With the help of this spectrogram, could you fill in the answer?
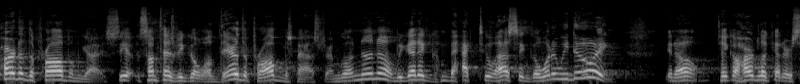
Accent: Canada

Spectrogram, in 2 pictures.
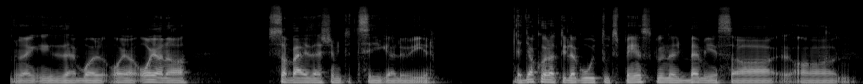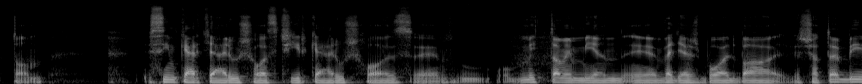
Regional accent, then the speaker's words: Hungary

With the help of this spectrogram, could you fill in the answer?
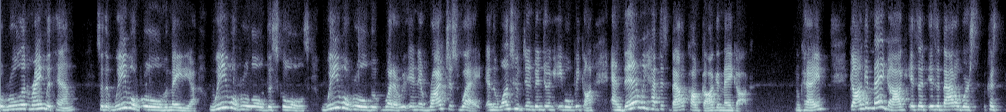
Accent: Nashville, Tennessee, United States; moved away; I'm from Nashville originally. And so, you know, we say Omer in Tennessee

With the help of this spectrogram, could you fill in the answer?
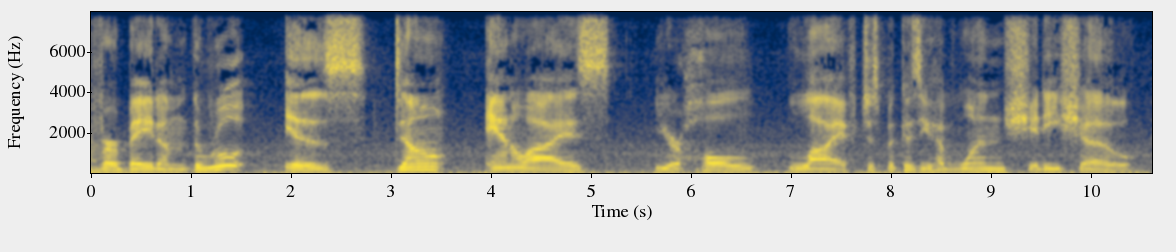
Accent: Texas, United States; I'm from Texas, another pretty pathetic place.

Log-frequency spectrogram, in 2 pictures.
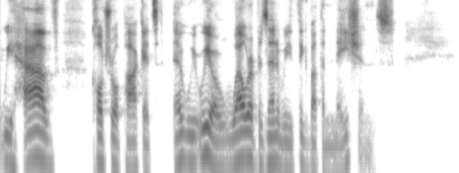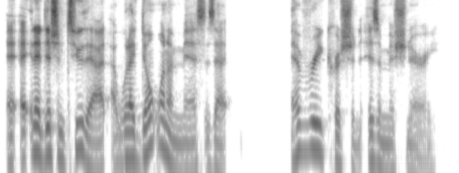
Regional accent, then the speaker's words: United States; who's an American

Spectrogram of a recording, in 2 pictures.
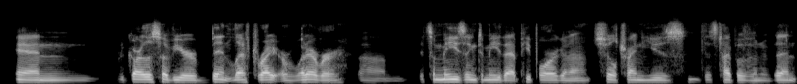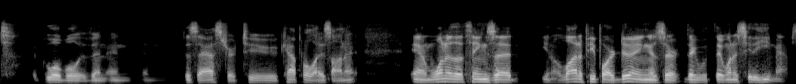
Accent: Texas, United States; moved away as an adult; now in Maryland, United States; I'm originally from the Texas area

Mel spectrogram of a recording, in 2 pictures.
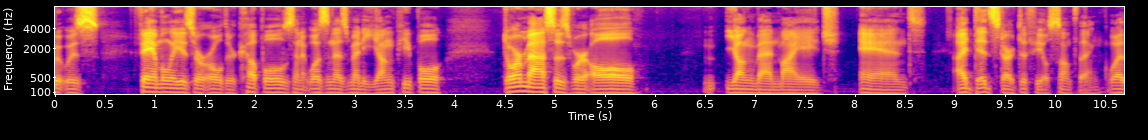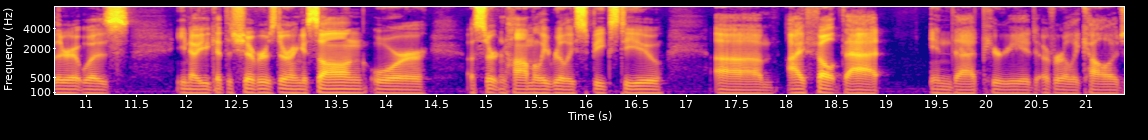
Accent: Sudbury, Massachusetts, United States; I grew up in Sudbury, Massachusetts

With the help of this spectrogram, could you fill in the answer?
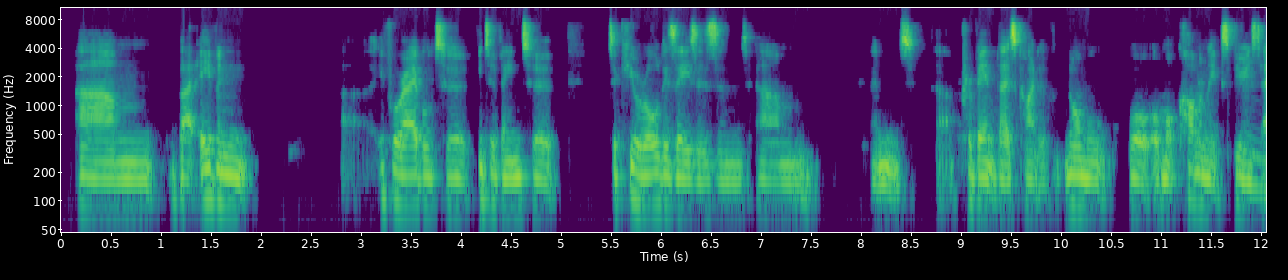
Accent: Harden, New South Wales, Australia; also born or lived in Murrumbidgee Irrigation Area, New South Wales; now in South Australia, Australia; I grew up on a sheep farm uh, near Harden, which is a small town in southern New South Wales

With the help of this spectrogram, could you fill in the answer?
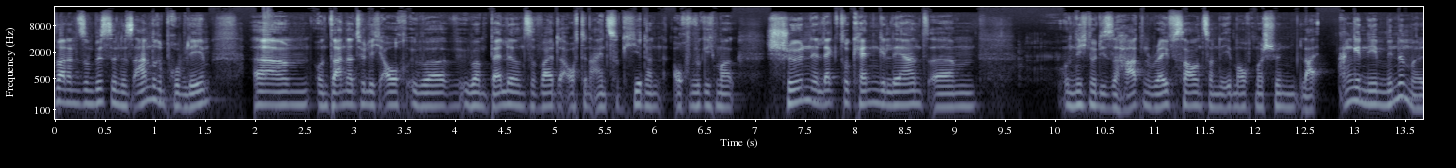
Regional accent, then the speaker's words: Fürstenfeldbruck, Bavaria, Germany; im Schlachthof bei uns in Bruck

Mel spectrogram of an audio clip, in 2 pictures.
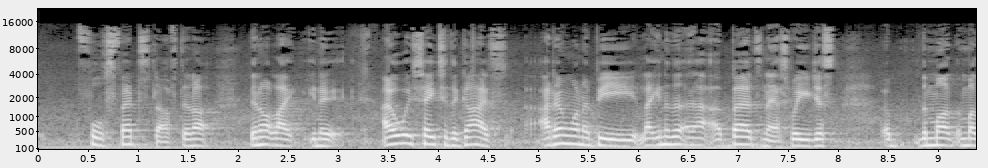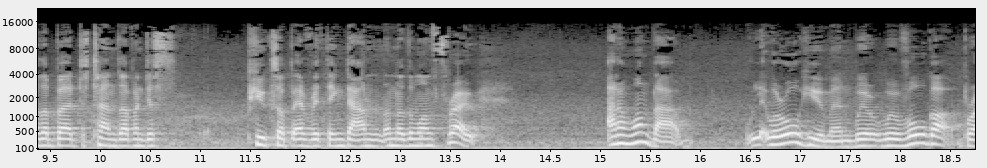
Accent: Birmingham, West Midlands, United Kingdom; I was born a mile and a half from here at Dudley Road Hospital. I grew up in that direction to my right in an area called Aston. I grew up there

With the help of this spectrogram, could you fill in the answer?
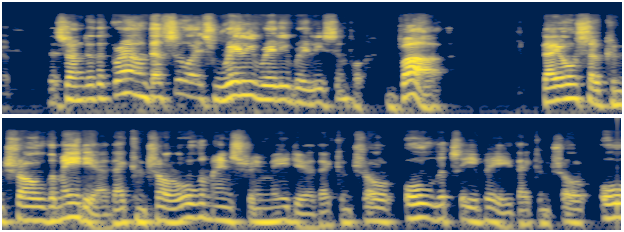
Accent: England, United Kingdom; I grew up in England, you know, in the aftermath of the Second World War

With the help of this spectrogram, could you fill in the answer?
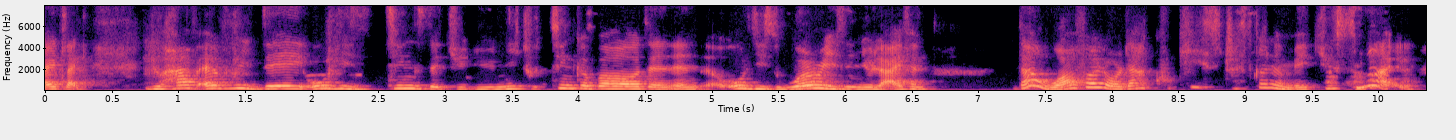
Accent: Antwerp, Flanders, Belgium; now in New York, United States; So I grew up in Antwerp, Belgium, and in Belgium we grew up with so many treats

